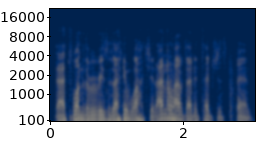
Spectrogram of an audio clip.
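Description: A man's voice: mid-range voice, quick pace. A man in a small home studio, a podcast guest in easygoing casual chat over a video call. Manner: easygoing, brief agreeing replies.

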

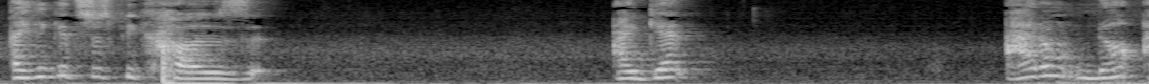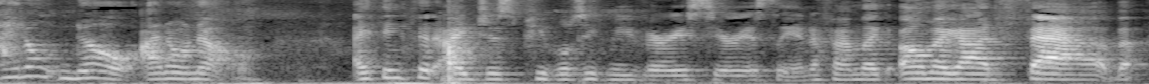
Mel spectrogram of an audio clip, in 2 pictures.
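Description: A young woman chatting on her podcast with a bright, forward voice. She talks in a dramatic, animated way, full of fillers and restarts. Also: medium pitch, moderate pace, long pauses, slight background noise. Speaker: podcast co-host. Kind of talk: casual chat.

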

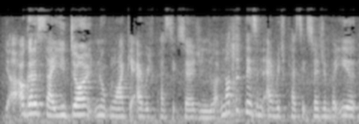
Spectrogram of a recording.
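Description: An Australian woman hosts a casual podcast interview. She is informal and effusive, with a mid-pitched voice. There is noticeable background noise around her. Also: fast, low-quality recording.

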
